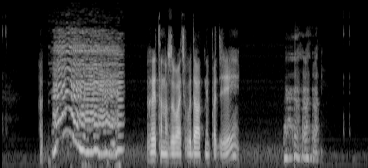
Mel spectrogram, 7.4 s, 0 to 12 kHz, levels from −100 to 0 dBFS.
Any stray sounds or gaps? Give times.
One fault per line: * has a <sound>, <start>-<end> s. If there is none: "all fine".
* has a squeak, 1.0-2.5 s
* has a laugh, 5.7-6.4 s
